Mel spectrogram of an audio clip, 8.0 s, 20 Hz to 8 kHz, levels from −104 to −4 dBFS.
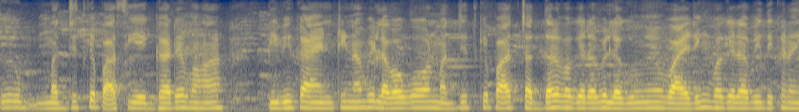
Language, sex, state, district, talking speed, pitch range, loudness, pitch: Hindi, male, Bihar, Lakhisarai, 240 wpm, 145-155 Hz, -17 LUFS, 150 Hz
